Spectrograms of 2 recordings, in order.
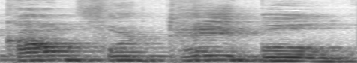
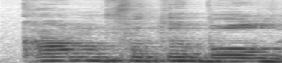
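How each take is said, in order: First: Every syllable keeps a full vowel. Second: The unstressed syllables are reduced to schwa. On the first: The speaker calls it wrong. "Normalde comfortable olması gereken" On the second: The speaker calls it right. "araya şıva girerek vurguyu kaybettirir"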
